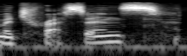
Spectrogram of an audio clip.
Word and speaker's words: matrescence: So, I love this term matrescence. So it rhymes with adolescence, and you think about it's this huge transition in a person's life.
